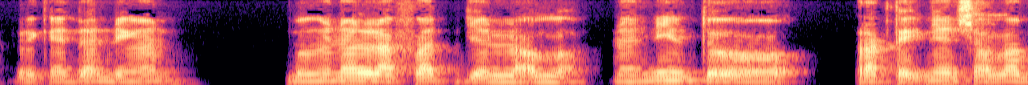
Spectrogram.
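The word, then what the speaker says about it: الله: Nah, contohnya di sini Allahu itu kan a fathah. Nah, sebelumnya fathah berarti lamnya di sini tebal sehingga bacanya Allah. Jangan Allah. Allahu tebalkan pangkal lidahnya naik.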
